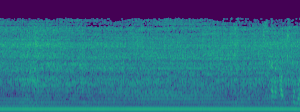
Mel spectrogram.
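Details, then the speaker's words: Dental lab vibrating platform used while pouring up a patient's impression to avoid bubbles, before making a same-day crown: a steady, loud, low buzzing hum. "we use this vibrating platform here to avoid any belt receiving depression"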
